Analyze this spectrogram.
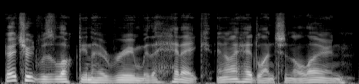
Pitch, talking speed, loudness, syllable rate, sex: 105 Hz, 235 wpm, -19 LUFS, 6.4 syllables/s, male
